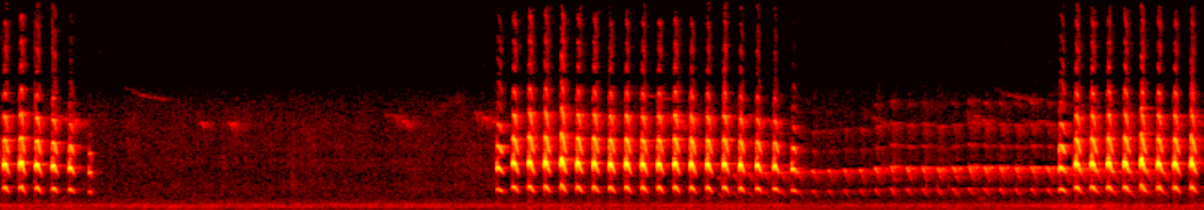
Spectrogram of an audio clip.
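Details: Eurasian sparrowhawk giving a loud, rapid chatter of harsh kek notes, falling silent for several seconds, then a long fast series that fades to softer, thinner notes before loudening again.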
